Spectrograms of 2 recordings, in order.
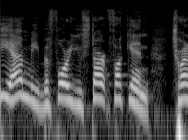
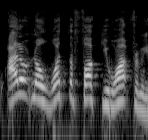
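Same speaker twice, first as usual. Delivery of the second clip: usual speaking voice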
